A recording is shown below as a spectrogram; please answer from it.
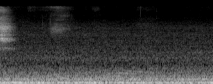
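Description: Steady low rumble of a moving train, heard from inside the carriage.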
